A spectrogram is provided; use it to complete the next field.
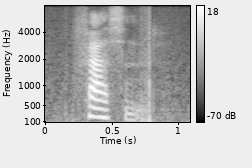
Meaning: simple past and past participle of fasten
- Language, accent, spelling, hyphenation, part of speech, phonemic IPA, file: English, US, fastened, fast‧ened, verb, /ˈfæsn̩d/, En-us-fastened.ogg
